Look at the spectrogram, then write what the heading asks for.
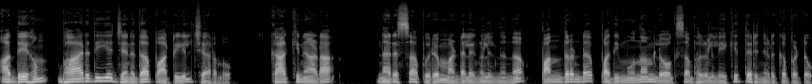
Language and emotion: Malayalam, neutral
